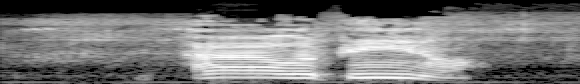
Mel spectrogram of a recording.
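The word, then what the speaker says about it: jalapeño: The J's like an H, Ricky. Jalapeno. Not jalapeno.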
